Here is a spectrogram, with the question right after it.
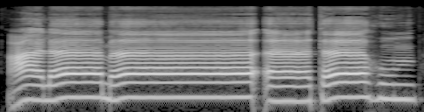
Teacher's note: انفصل الالف عن الهمزه بين كلمتين اذا هو مد منفصل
